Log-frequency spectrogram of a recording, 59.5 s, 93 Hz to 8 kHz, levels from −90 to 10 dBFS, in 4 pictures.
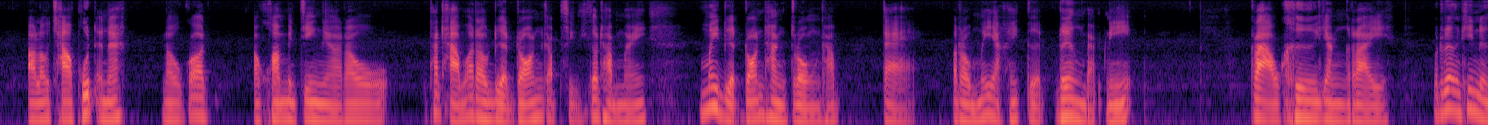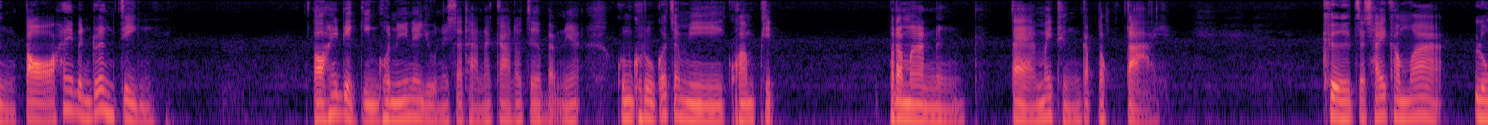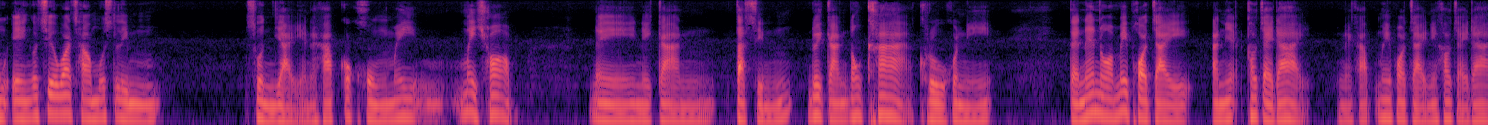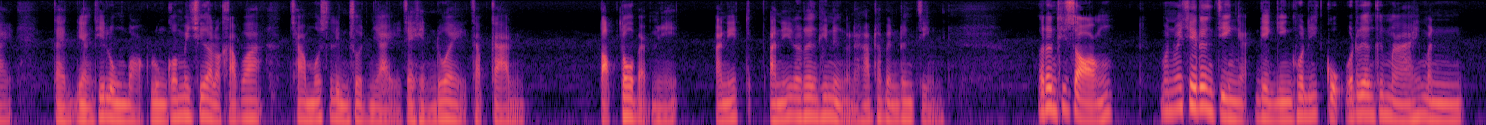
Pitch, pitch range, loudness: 100 Hz, 95-115 Hz, -28 LUFS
